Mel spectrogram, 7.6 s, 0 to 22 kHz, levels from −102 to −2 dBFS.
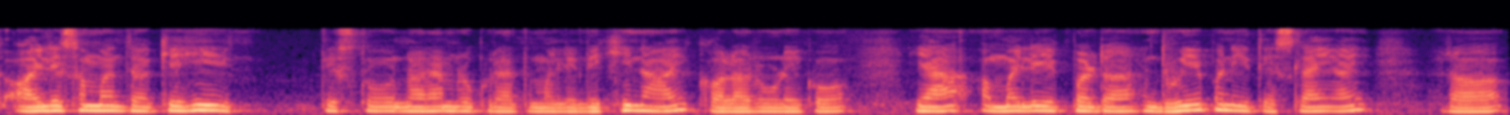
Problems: constant background noise, continuous background conversations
